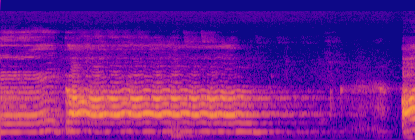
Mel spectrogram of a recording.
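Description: A man singing a naat, an Urdu devotional poem: a short phrase, then one long held note that fades away about three seconds in. The sound comes through a television speaker.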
